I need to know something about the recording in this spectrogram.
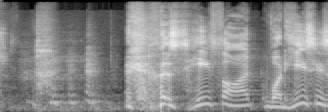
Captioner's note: laugh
